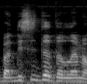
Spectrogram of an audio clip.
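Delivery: ordinary talk, nothing marked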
